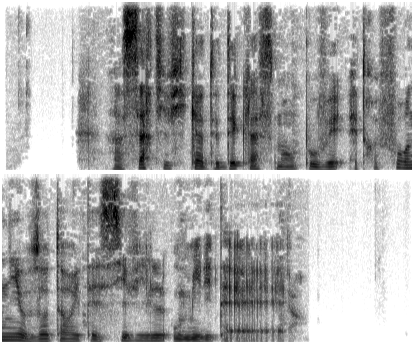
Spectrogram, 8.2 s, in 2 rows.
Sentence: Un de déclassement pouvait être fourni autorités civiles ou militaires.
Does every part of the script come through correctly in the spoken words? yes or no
no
